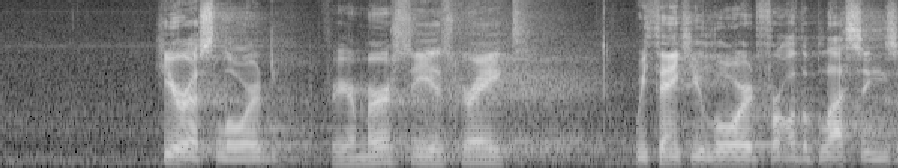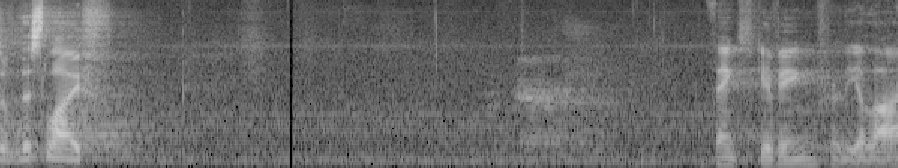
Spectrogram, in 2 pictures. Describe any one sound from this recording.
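A man speaks slowly and solemnly through a loudspeaker in a large echoing hall.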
